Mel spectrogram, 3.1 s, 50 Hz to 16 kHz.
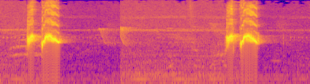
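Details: Female red-whiskered bulbul, early-season 2022 singing to stimulate males. Two loud two-note whistled phrases about two seconds apart, with a faint high slurred whistle and a soft hum between them.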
